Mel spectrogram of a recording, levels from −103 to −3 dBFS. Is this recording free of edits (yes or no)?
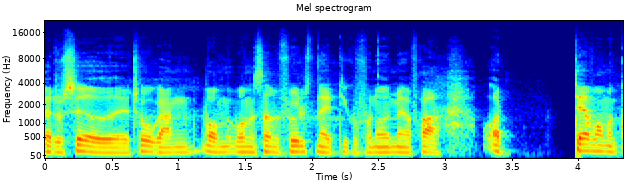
yes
